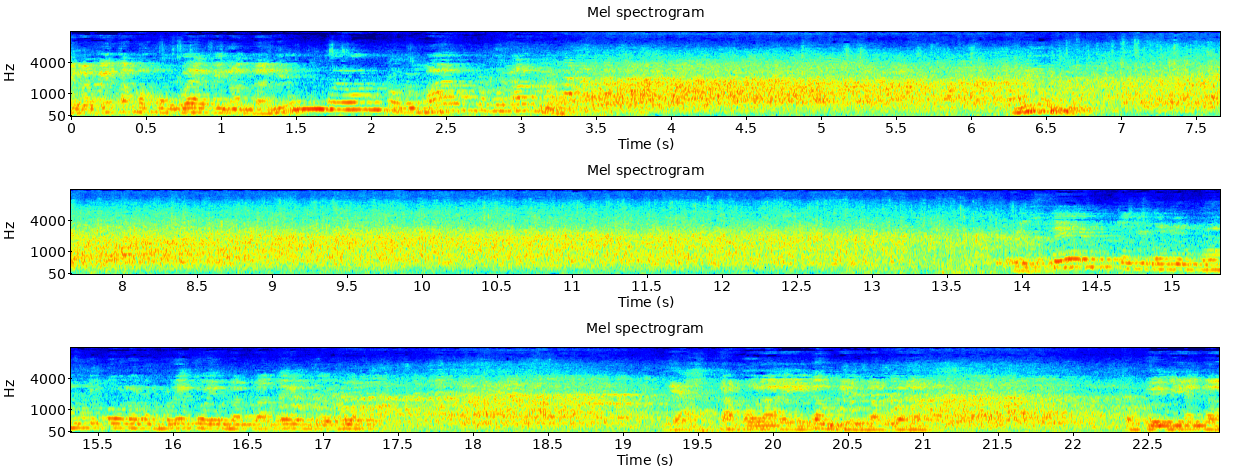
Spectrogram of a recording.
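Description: An elderly man talks animatedly into a microphone over loudspeakers.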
